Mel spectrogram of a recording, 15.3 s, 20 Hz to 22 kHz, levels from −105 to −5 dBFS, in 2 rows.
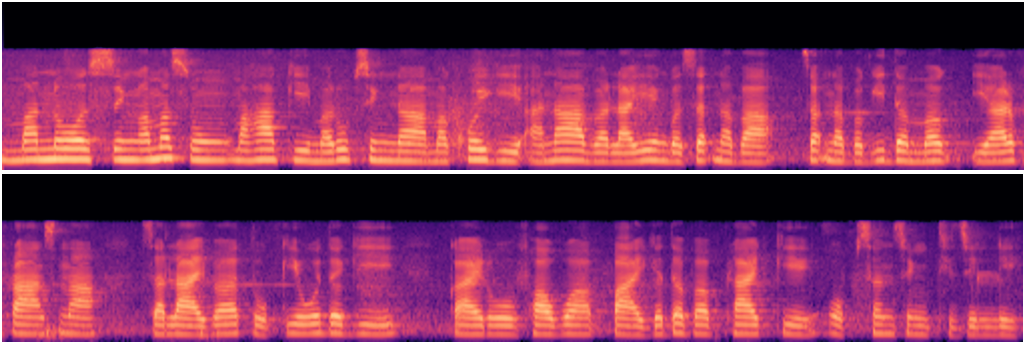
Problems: background sounds at intervals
